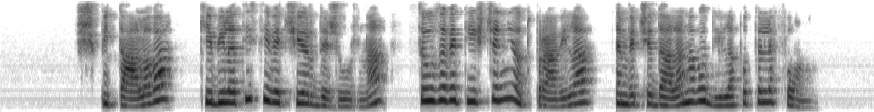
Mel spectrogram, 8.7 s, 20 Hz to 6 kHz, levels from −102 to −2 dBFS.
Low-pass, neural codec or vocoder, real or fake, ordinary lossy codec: 5.4 kHz; none; real; none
